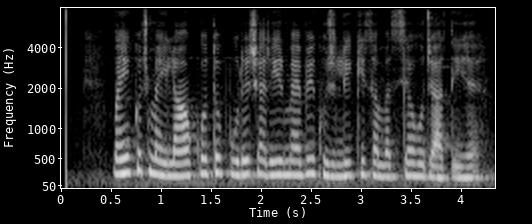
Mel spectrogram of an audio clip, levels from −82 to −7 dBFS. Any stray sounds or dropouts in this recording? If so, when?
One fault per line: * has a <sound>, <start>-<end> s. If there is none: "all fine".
all fine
